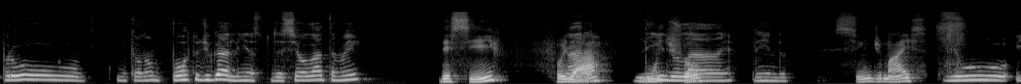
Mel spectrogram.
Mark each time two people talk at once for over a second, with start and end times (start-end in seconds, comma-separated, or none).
5.6-7.2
